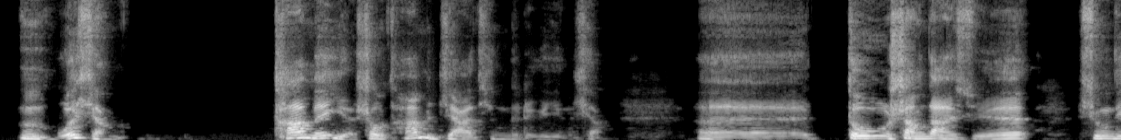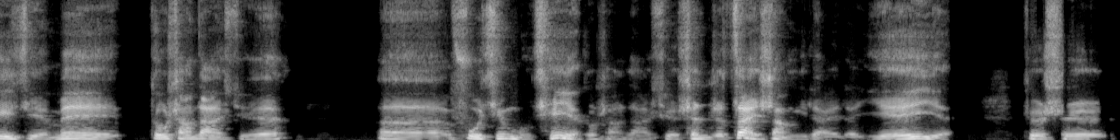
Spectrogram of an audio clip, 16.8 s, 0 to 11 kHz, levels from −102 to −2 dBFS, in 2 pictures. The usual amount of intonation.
Yes: average, 5.0 semitones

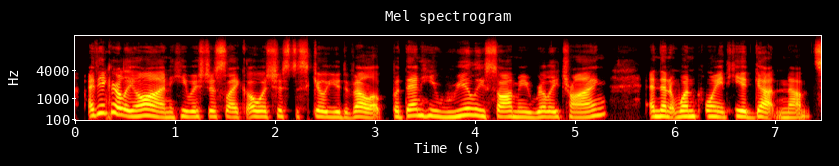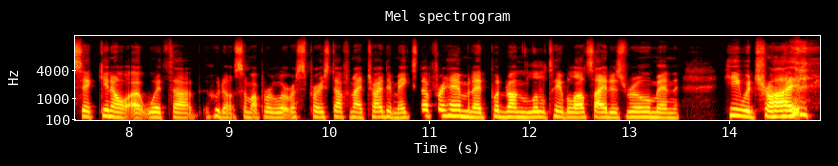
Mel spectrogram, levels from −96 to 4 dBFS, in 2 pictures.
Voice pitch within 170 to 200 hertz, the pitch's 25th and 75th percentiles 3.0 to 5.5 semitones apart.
No: high, 190 Hz; narrow, 2.6 semitones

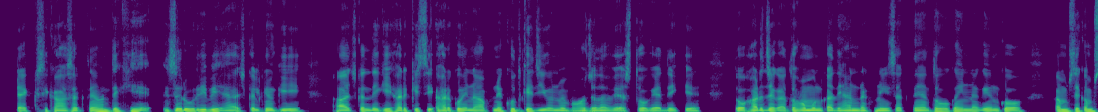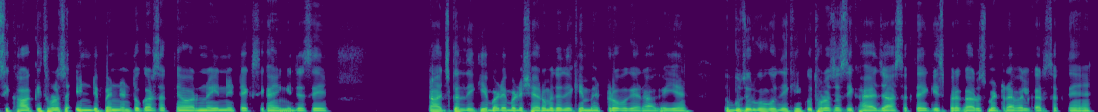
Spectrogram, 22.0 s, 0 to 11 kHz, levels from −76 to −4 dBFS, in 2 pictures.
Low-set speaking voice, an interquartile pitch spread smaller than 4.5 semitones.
Yes: low, 105 Hz; average, 3.1 semitones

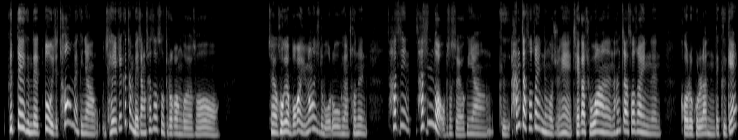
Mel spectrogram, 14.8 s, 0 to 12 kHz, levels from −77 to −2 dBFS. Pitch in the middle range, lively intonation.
No: high, 195 Hz; wide, 6.6 semitones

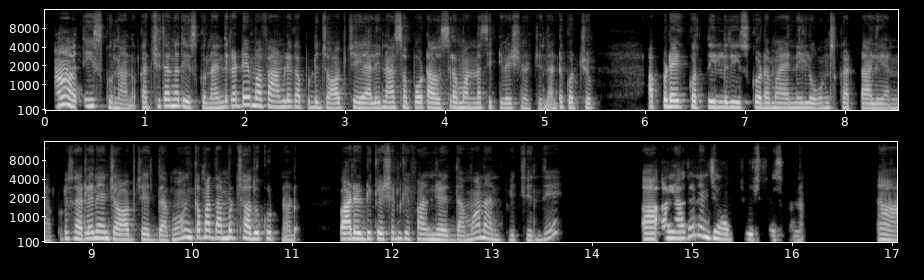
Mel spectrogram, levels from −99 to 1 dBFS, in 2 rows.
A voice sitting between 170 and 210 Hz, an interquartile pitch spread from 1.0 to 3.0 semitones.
No: medium, 185 Hz; average, 3.7 semitones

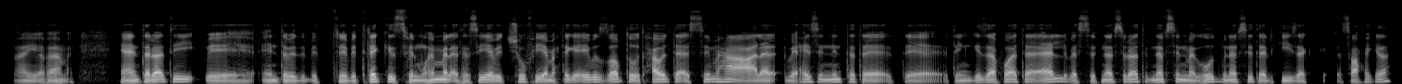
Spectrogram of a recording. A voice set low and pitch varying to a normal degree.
Yes: low, 105 Hz; average, 3.2 semitones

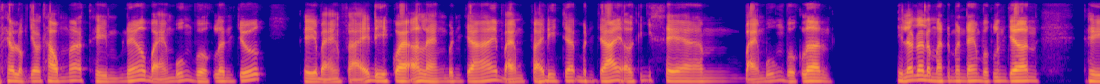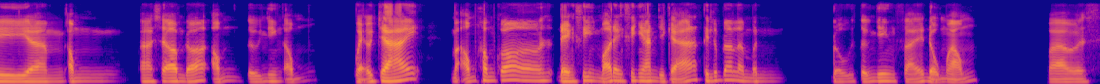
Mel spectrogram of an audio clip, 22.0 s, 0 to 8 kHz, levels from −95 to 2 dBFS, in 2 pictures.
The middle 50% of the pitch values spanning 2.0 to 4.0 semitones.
Yes: average, 3.1 semitones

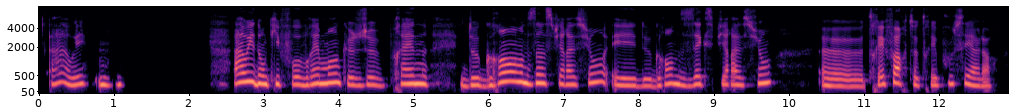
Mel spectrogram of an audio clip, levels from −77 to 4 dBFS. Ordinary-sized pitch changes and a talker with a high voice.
Yes: average, 3.6 semitones; high, 230 Hz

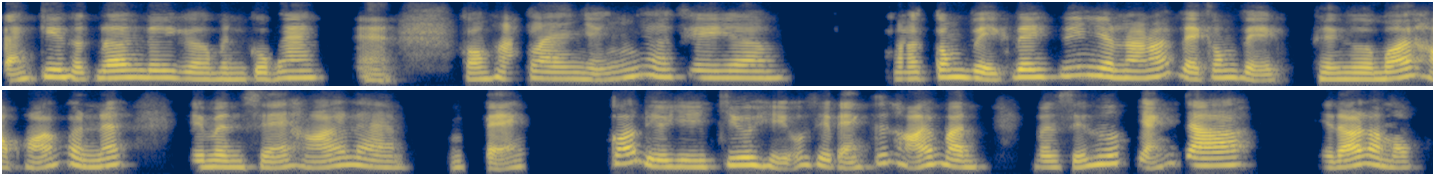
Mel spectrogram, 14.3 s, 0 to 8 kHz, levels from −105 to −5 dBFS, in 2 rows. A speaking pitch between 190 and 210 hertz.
Yes: high, 200 Hz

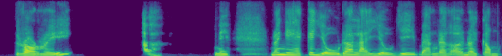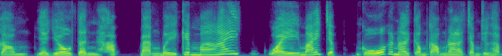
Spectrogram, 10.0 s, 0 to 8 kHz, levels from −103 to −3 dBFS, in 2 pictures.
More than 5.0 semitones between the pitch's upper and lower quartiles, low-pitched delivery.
No: wide, 5.4 semitones; high, 205 Hz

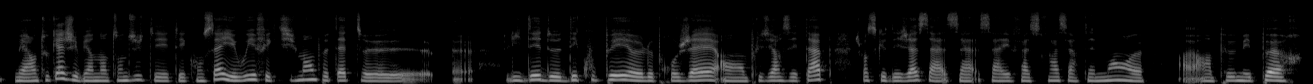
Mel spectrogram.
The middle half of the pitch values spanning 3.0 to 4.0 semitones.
No: narrow, 2.4 semitones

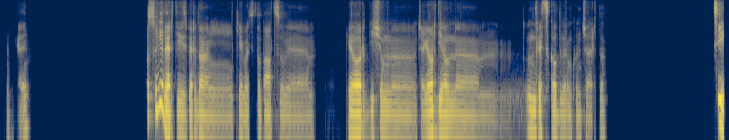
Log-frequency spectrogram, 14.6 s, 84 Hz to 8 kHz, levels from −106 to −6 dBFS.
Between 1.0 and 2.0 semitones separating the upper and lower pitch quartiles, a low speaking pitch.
Yes: narrow, 1.7 semitones; very low, 95 Hz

